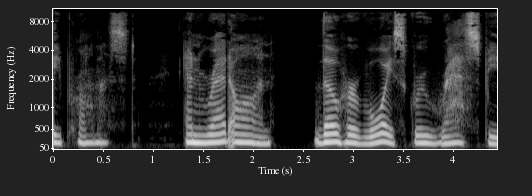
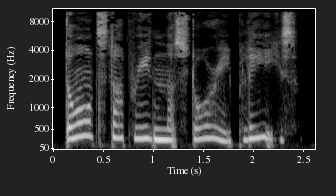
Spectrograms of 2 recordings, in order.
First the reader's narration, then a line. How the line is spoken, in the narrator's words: she croaked out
